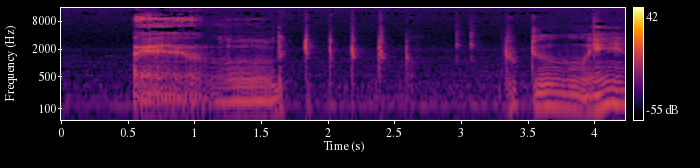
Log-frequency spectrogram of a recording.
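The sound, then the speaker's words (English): A quick, irregular burst of computer keyboard typing, about a dozen sharp clicking keystrokes over a couple of seconds, set between stretches of a voice talking before and after. “And I'm fingering as fast as I can here.”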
